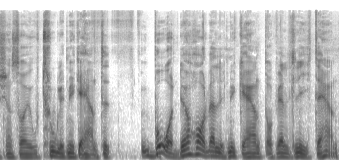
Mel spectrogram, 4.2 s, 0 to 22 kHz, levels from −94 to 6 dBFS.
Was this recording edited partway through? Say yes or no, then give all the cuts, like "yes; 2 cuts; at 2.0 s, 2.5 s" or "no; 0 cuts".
no; 0 cuts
